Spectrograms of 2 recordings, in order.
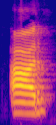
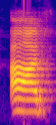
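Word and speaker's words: hour: हम इसे कैसे, हम एच को तो साइलेंट मानते हैं ना, एच को तो हम साइलेंट मानते हैं, तो इसीलिए इसके सामने एन आता है, एन आर, एन आर, ठीक है, एन आर।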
